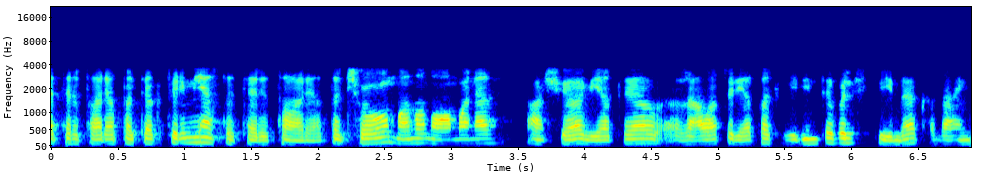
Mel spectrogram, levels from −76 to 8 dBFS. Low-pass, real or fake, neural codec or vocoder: 3.6 kHz; fake; codec, 16 kHz, 6 kbps, DAC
